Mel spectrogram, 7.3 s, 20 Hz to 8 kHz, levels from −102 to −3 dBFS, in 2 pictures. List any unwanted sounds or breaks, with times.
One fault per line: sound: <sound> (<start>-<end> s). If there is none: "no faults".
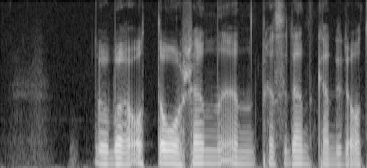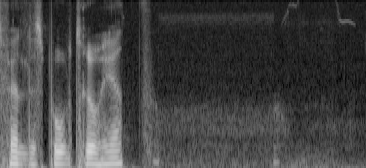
no faults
